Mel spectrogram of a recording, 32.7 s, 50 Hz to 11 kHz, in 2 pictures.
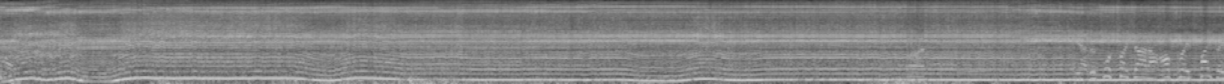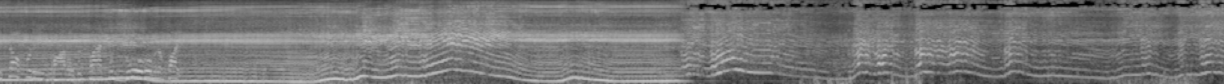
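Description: The 3.3 two-stroke nitro engine of a Traxxas Nitro Sport RC truck runs loudly at steady high revs, with the rear wheel spinning, and drops and picks up again several times. Near the end it revs up and down in several short throttle blips, more quietly.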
